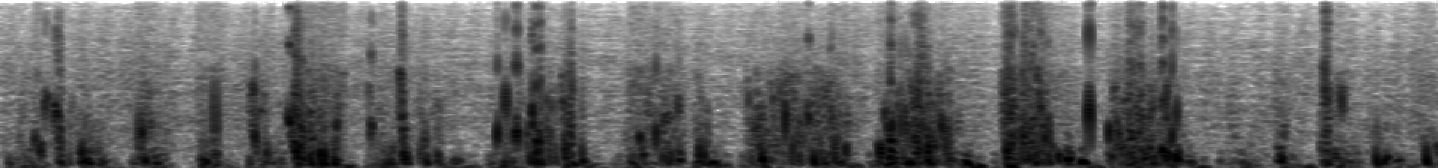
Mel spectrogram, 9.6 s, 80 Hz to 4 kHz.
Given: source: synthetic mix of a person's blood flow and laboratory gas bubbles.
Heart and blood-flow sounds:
Doppler ultrasound of blood flow; precordium
0.22-0.74 s: bubbles
0.89-1.12 s: bubbles
1.31-1.49 s: bubbles
1.64-1.81 s: bubbles
1.89-2.31 s: bubbles
2.44-2.94 s: bubbles
3.28-3.93 s: bubbles
4.18-4.58 s: bubbles
4.62-4.75 s: bubbles
4.96-5.70 s: bubbles
5.83-6.48 s: bubbles
6.66-7.13 s: bubbles
7.21-7.31 s: bubbles
7.38-7.91 s: bubbles
8.48-8.61 s: bubbles
8.78-9.01 s: bubbles
9.13-9.23 s: bubbles
9.45-9.59 s: bubbles
From the record:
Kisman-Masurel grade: 243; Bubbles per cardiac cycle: several, 3 to 8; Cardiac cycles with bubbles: 100%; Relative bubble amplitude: loud (0.450 to 0.775); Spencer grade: 3 (all of the cardiac periods contain showers or single bubble signals, but not dominating or overriding the cardiac motion signals); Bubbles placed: anywhere in the cardiac cycle

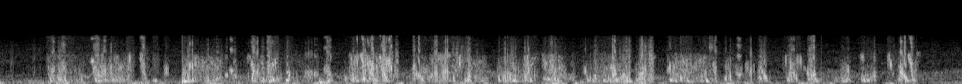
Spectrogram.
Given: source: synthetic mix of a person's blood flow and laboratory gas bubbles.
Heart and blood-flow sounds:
Doppler ultrasound of blood flow; subclavian vein
0.46-1.34 s: bubbles
1.39-1.49 s: bubbles
1.51-1.60 s: bubbles
1.63-1.71 s: bubbles
1.82-2.39 s: bubbles
2.45-3.21 s: bubbles
3.23-3.34 s: bubbles
3.44-4.00 s: bubbles
4.12-4.90 s: bubbles
4.96-5.77 s: bubbles
5.82-6.57 s: bubbles
6.66-7.20 s: bubbles
7.23-7.71 s: bubbles
7.82-8.21 s: bubbles
8.33-8.52 s: bubbles
8.58-8.79 s: bubbles
8.86-9.21 s: bubbles
From the record:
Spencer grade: 4 (maximum detectable bubble signal sounding continuously throughout systole and diastole of every cardiac period, and overriding the amplitude of the normal cardiac signals); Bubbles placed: anywhere in the cardiac cycle

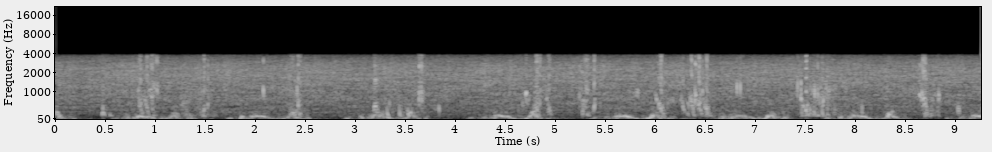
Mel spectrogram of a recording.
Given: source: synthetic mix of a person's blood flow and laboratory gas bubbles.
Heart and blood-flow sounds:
Doppler ultrasound of blood flow; precordium
0.45-0.59 s: bubbles
0.81-1.06 s: bubbles
1.23-1.65 s: bubbles
2.04-2.12 s: bubbles
2.30-2.48 s: bubbles
3.16-3.38 s: bubbles
3.42-3.87 s: bubbles
4.59-4.99 s: bubbles
5.22-5.49 s: bubbles
5.79-5.86 s: bubbles
5.97-6.60 s: bubbles
6.79-6.89 s: bubbles
7.39-8.01 s: bubbles
8.04-8.11 s: bubbles
8.62-8.88 s: bubbles
8.99-9.08 s: bubbles
From the record:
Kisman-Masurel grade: 232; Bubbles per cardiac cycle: several, 3 to 8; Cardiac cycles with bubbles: 50 to 99%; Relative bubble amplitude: moderate (0.250 to 0.450); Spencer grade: 3 (all of the cardiac periods contain showers or single bubble signals, but not dominating or overriding the cardiac motion signals); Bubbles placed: only in the low amplitude regions of the cardiac cycle

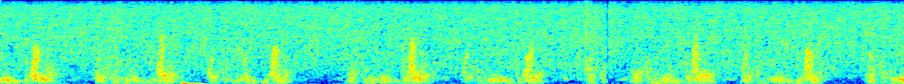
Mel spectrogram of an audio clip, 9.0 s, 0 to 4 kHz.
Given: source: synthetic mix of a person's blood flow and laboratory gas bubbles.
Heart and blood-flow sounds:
Doppler ultrasound of blood flow; precordium
1.14-1.25 s: bubbles
1.28-1.40 s: bubbles
2.40-2.52 s: bubbles
3.50-3.56 s: bubbles
5.61-6.03 s: bubbles
7.84-7.92 s: bubbles
From the record:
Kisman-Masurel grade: 121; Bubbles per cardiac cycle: 1 to 2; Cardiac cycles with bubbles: 10 to 50%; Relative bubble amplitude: barely perceptible (0.100 to 0.250); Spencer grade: 2 (many but less than half of the cardiac periods contain bubble signals, singularly or in groups); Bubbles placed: only in the low amplitude regions of the cardiac cycle

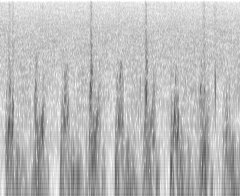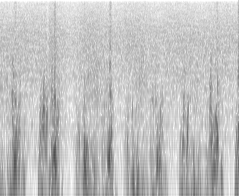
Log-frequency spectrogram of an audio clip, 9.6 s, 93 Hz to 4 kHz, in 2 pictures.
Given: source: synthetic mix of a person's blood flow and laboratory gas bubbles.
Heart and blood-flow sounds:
Doppler ultrasound of blood flow; precordium
4.27-4.34 s: bubbles
From the record:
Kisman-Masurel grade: 113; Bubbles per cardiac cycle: 1 to 2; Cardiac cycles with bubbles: 1 to 10%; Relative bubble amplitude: loud (0.450 to 0.775); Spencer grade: 1 (occasional bubble signal discernible with the cardiac motion signal, with majority of cardiac periods free of bubbles); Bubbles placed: only in the low amplitude regions of the cardiac cycle

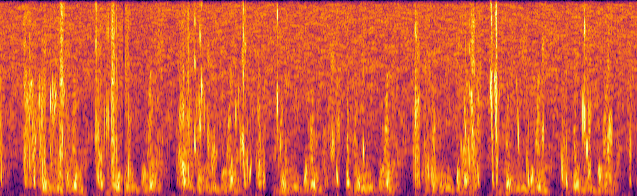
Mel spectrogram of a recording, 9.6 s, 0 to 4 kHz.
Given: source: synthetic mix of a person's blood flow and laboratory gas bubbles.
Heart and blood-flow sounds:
Doppler ultrasound of blood flow; precordium
0.00-0.06 s: bubbles
0.34-1.06 s: bubbles
1.39-1.79 s: bubbles
1.86-2.00 s: bubbles
2.63-3.27 s: bubbles
3.50-3.79 s: bubbles
3.82-3.99 s: bubbles
4.13-4.32 s: bubbles
4.86-5.12 s: bubbles
5.18-5.28 s: bubbles
5.43-5.54 s: bubbles
6.17-6.58 s: bubbles
6.83-7.24 s: bubbles
7.32-7.50 s: bubbles
7.74-7.82 s: bubbles
7.87-7.97 s: bubbles
8.12-8.17 s: bubbles
8.39-8.55 s: bubbles
8.71-8.89 s: bubbles
9.09-9.21 s: bubbles
9.43-9.49 s: bubbles
From the record:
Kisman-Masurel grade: 242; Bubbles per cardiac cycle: several, 3 to 8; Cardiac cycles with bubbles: 100%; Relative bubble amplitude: moderate (0.250 to 0.450); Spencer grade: 3 (all of the cardiac periods contain showers or single bubble signals, but not dominating or overriding the cardiac motion signals); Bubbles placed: only in the low amplitude regions of the cardiac cycle

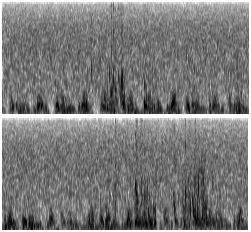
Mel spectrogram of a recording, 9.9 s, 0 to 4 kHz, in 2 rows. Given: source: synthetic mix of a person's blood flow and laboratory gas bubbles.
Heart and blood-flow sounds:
Doppler ultrasound of blood flow; precordium
1.74-1.82 s: bubbles
2.01-2.54 s: bubbles
2.80-3.00 s: bubbles
7.14-7.24 s: bubbles
7.51-8.07 s: bubbles
8.33-9.26 s: bubbles
From the record:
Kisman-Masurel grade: 223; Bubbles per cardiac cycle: several, 3 to 8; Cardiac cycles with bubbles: 10 to 50%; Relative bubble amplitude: loud (0.450 to 0.775); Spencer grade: 2 (many but less than half of the cardiac periods contain bubble signals, singularly or in groups); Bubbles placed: anywhere in the cardiac cycle

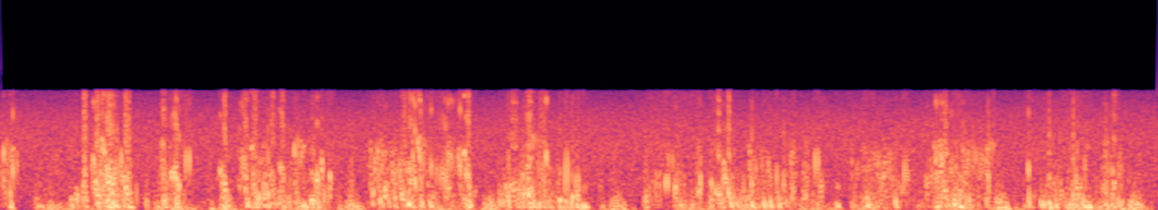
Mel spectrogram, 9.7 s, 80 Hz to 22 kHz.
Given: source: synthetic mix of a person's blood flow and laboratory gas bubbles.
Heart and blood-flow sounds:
Doppler ultrasound of blood flow; precordium
0.00-0.18 s: bubbles
0.56-1.26 s: bubbles
1.32-1.62 s: bubbles
1.79-2.79 s: bubbles
3.04-3.98 s: bubbles
4.13-4.95 s: bubbles
5.35-6.65 s: bubbles
6.77-6.91 s: bubbles
6.95-7.03 s: bubbles
7.06-8.29 s: bubbles
8.51-9.39 s: bubbles
9.62-9.66 s: bubbles
From the record:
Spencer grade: 4 (maximum detectable bubble signal sounding continuously throughout systole and diastole of every cardiac period, and overriding the amplitude of the normal cardiac signals); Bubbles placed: only in the low amplitude regions of the cardiac cycle

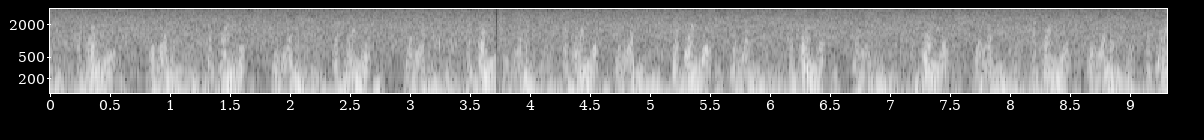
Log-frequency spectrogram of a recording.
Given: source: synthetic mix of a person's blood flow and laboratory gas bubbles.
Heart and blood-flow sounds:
Doppler ultrasound of blood flow; precordium
3.12-3.40 s: bubbles
From the record:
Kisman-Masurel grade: 111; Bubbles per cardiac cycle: 1 to 2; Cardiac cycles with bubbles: 1 to 10%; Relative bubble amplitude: barely perceptible (0.100 to 0.250); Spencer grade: 1 (occasional bubble signal discernible with the cardiac motion signal, with majority of cardiac periods free of bubbles); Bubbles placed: only in the low amplitude regions of the cardiac cycle

